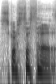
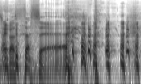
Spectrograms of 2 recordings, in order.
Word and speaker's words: Scorsese: Scorsese. Scorsese.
